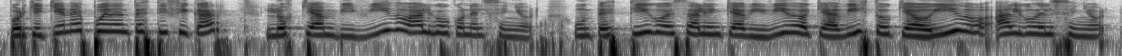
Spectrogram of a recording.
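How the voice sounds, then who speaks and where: A woman's voice: high voice, animated, moderate pace, few pauses. A woman from Chile with a Chilean accent, preaching a sermon as a missionary in church, earnest and asking the congregation questions. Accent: Chilean Spanish. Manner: earnest, asks the congregation questions, many fillers.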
